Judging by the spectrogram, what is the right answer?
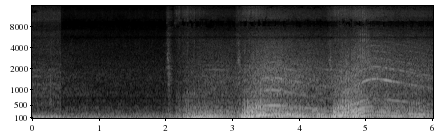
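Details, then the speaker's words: HD truck "Holly" after a coolant leak repair, temperature not above 210, check engine light still on, throttle body effect untested at wide open throttle: engine picks up cleanly through rev blips and settles without stumbling; running well, no leaks. "sorry for the audio ahead of time but hasn't gone over 210 it's running and driving pretty good"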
